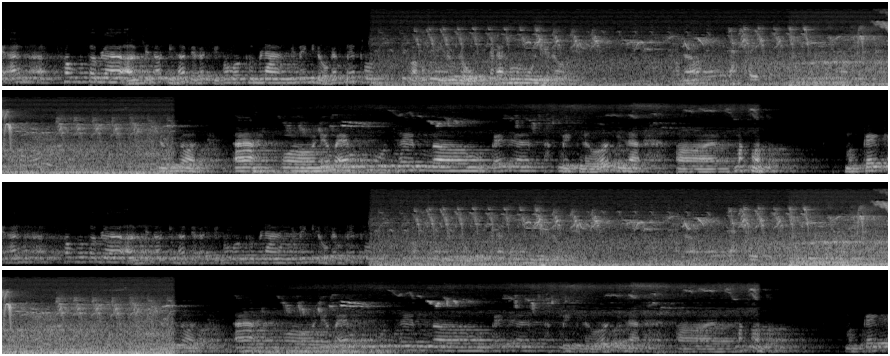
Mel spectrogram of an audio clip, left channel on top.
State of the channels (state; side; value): normal; both; correlation 0.32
